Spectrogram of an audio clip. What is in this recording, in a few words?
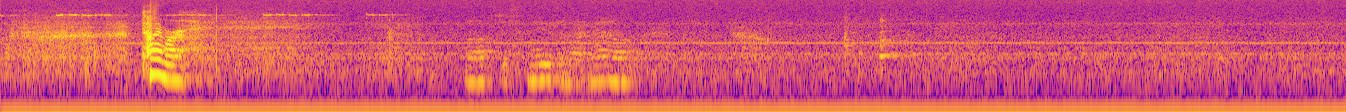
whisper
